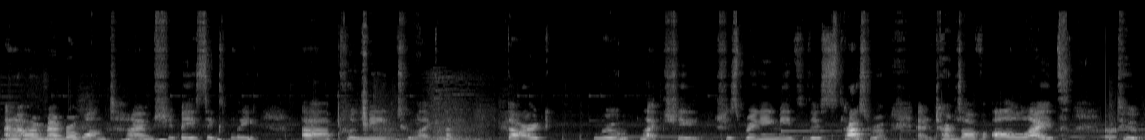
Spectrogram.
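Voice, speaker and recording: A woman's voice: a little high, steady tone, measured pace, rough recording. A young woman with a Cantonese accent, chatting casually and telling stories while she plays, with fillers and restarts. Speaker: gaming vlogger. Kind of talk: casual storytime over gameplay. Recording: voice-over with loud game music.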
